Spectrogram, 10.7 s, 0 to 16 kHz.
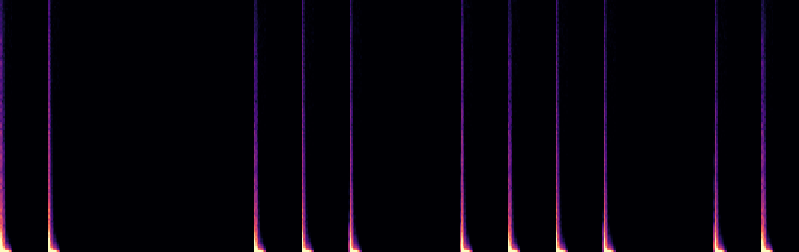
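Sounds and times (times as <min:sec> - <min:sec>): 
kick drum: 0:00.0 - 0:00.8, 0:03.4 - 0:04.8, 0:06.1 - 0:08.2, 0:09.5 - 0:10.3
drill drum loop: 0:06.2 - 0:08.2.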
